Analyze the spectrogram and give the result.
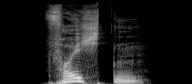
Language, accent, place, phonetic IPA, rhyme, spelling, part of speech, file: German, Germany, Berlin, [ˈfɔɪ̯çtn̩], -ɔɪ̯çtn̩, feuchten, verb / adjective, De-feuchten.ogg
- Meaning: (verb) to wet something, to get wet; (adjective) inflection of feucht: 1. strong genitive masculine/neuter singular 2. weak/mixed genitive/dative all-gender singular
